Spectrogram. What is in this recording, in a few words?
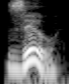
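"zoo", British English; gcompris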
